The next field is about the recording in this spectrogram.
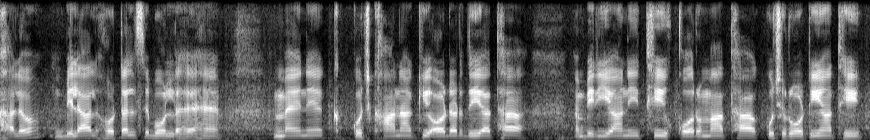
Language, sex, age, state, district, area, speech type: Urdu, male, 18-30, Delhi, South Delhi, urban, spontaneous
